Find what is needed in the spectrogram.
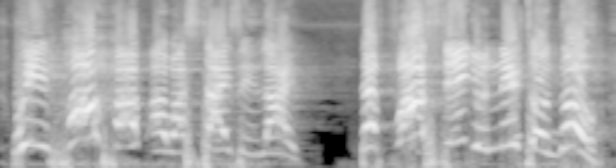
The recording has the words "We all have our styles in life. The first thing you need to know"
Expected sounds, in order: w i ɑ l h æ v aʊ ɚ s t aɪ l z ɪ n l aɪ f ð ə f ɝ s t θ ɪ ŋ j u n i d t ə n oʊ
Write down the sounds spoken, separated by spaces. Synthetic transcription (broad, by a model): w i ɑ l h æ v aʊ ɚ s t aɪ z ɪ n l aɪ f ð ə f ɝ s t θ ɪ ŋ j u n i d t ə n oʊ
